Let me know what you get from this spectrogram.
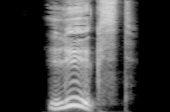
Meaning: second-person singular present of lügen
- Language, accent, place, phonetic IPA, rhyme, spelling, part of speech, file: German, Germany, Berlin, [lyːkst], -yːkst, lügst, verb, De-lügst.ogg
